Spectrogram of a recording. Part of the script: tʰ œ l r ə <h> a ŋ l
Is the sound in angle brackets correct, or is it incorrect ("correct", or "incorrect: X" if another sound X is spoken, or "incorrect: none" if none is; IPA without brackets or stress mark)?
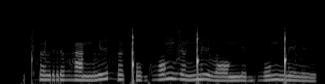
incorrect: ɦ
